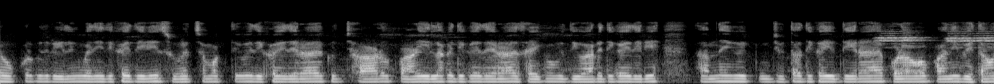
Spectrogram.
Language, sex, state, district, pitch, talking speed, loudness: Hindi, male, Jharkhand, Sahebganj, 130 Hz, 240 wpm, -16 LUFS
